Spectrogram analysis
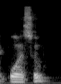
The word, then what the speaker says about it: Poisson: Porque realmente el personaje se llama, digamos, bueno, realmente se pronuncia Poisson. Son corchetes de Poisson que vienen directamente de la mecánica clásica, la mecánica teórica clásica.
